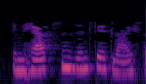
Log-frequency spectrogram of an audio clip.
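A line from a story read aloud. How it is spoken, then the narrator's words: Plain. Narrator (German): sagte sie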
